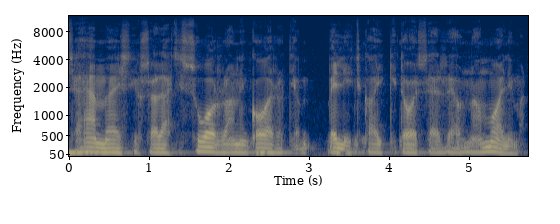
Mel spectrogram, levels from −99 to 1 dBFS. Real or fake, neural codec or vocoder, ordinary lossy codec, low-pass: real; none; none; none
